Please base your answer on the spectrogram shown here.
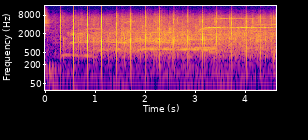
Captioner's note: audience applauding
